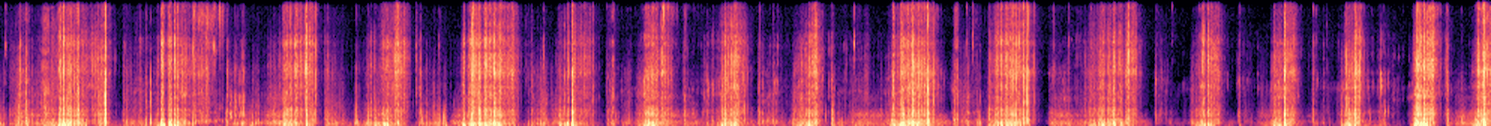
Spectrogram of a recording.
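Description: Someone crunches and chews a fairly large snack, producing many crisp, irregular crunches and softer chewing sounds, faint and without talk.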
